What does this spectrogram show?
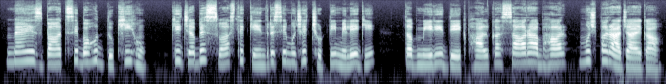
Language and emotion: Hindi, sad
